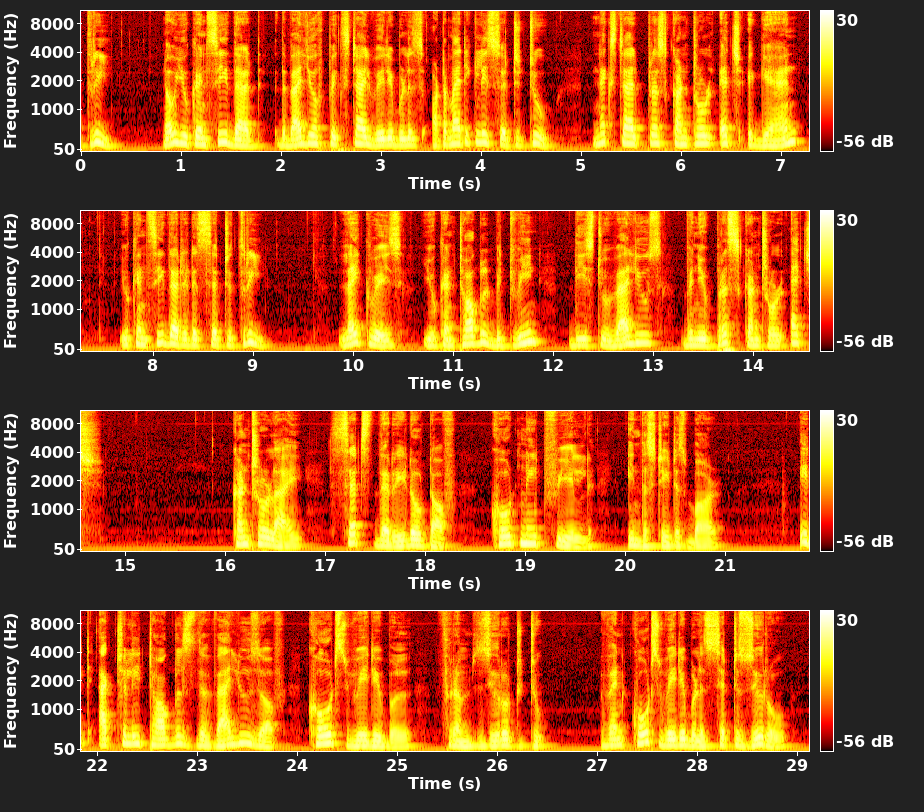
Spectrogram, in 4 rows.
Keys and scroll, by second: 16.6 ctrl+i.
